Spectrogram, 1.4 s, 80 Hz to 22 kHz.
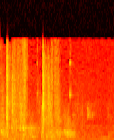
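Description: Cannon fire in the video game Age of Empires 3: a quick burst of several booming blasts in a rough volley, loud and close, fading out within a second and a half.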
